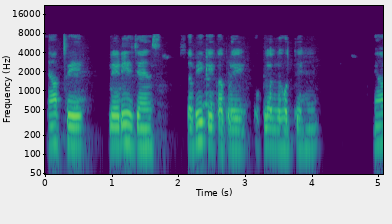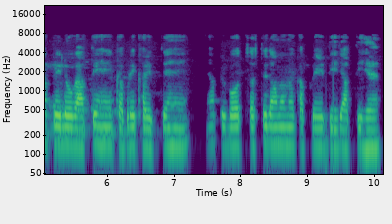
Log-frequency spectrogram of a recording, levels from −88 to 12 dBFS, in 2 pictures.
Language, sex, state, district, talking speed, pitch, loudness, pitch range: Hindi, male, Bihar, Jamui, 190 wpm, 130 Hz, -19 LUFS, 125-135 Hz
